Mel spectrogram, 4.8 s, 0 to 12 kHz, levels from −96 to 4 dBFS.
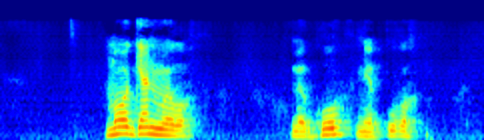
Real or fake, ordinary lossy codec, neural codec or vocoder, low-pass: fake; MP3, 96 kbps; codec, 16 kHz, 1 kbps, X-Codec, WavLM features, trained on Multilingual LibriSpeech; 7.2 kHz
